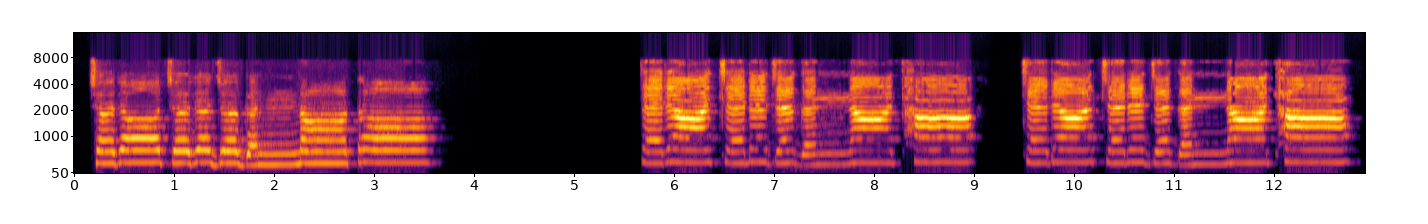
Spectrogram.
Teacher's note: Charachara Jagannatha. So Tha is a Mahaprana here. Na, there is double Na.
